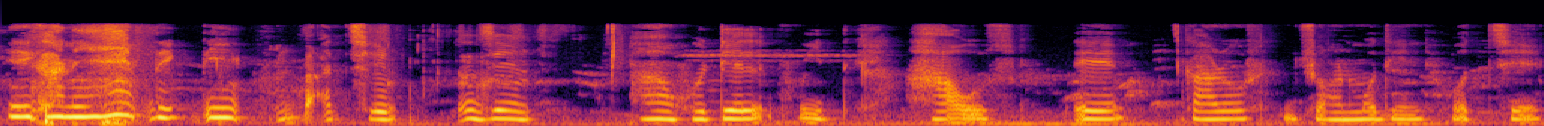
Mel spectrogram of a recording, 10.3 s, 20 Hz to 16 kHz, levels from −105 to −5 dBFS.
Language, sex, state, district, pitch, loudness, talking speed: Bengali, female, West Bengal, Jhargram, 225 Hz, -20 LUFS, 85 wpm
